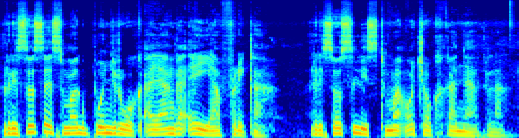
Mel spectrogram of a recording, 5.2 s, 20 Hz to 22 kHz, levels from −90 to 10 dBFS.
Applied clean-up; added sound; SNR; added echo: none; none; none; none.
